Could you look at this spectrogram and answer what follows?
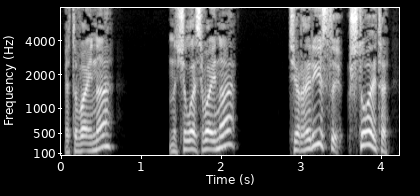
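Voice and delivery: acted panic; panicked questions. A narrator's reading. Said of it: "в панике спрашивает Энни".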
